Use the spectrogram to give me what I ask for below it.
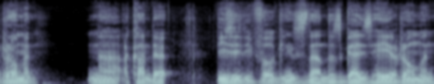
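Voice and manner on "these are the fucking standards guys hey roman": put-on strong Polish-sounding accent. Trying again to do Arteta talking to Roman on the plane, in an Arteta voice, sounding Polish. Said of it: "now I'm making him sound Polish".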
